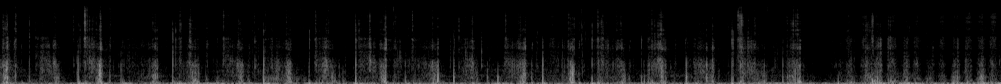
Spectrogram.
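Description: Long fingernails scratch repeatedly across a solid, oval, light-blue bar of dry soap held in the hand, its crumbly surface giving off a steady stream of dry, crunchy scrapes. Quick, sharp clicks with bright edges stand out over a low, dull rumble, and each stops almost instantly with no ring.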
